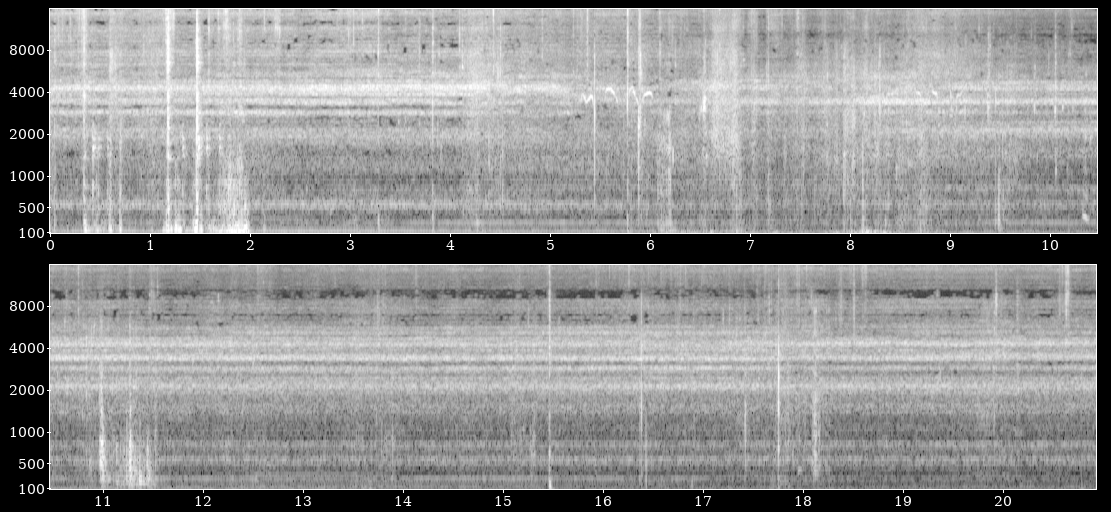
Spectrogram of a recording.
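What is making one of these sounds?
Hands knead and squish soft dough in a metal pot.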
